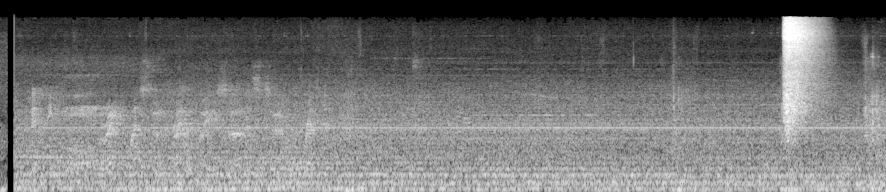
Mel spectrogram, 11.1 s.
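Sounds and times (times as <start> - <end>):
electric train humming: 0.0 - 11.0
air brake hiss: 9.8 - 10.4.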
